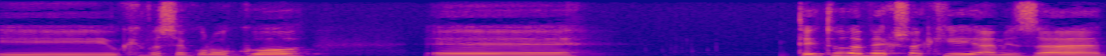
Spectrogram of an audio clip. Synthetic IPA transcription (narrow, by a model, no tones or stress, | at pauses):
ɪʊkɪvosekoloko | ɛ | t̪ẽj̃t̪ud̪ʊavekɪ̥sɔakiamizad͡ʒ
